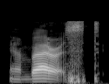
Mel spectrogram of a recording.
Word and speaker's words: embarrassed: Em, emba, embarrassed. Acá la D se pronuncia como una T, porque como termina en ED en pasado, entonces esta ED se pronuncia como una T, ¿ok? Sería embarrassed.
